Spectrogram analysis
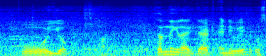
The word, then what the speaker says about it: pollo: Double L Spanish में जे या Y pronounce करते हैं, डिपेंड करता है सिचुएशन पे। इतना मुझे समझ में आया मेदेलीन, जैसे पोयो होता है, POLLO होता है, तो पोलो में पढ़ता था पहले,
